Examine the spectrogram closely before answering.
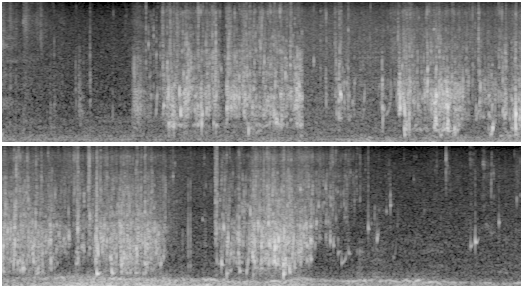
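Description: Hands washing in shallow pond water: several bouts of splashing and sloshing, starting about two seconds in and dying down near the end.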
